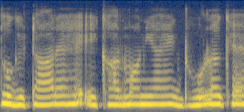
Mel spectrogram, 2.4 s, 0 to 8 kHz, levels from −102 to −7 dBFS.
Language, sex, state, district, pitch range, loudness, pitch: Hindi, female, Chhattisgarh, Jashpur, 205-225 Hz, -14 LUFS, 220 Hz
